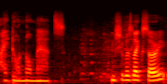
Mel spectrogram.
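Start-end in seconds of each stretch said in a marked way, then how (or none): 0.1-1.0 barely audible, very quiet whisper. Retelling a job interview, confessing to a sympathetic interviewer, retelling a whisper. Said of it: "I literally started whispering".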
